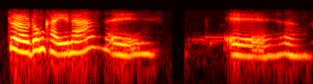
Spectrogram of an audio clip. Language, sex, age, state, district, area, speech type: Bodo, female, 30-45, Assam, Chirang, urban, conversation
